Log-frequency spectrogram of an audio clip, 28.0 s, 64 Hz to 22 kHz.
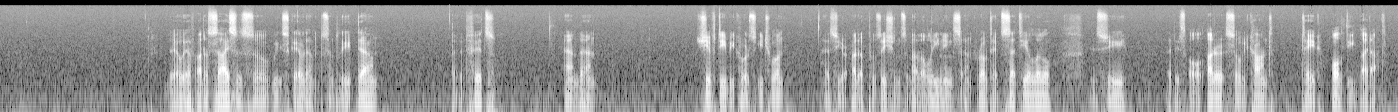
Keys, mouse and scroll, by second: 5.1 s, 8.5 click, 9.9 middle click, 13.9 shift+d, 19.5 r.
